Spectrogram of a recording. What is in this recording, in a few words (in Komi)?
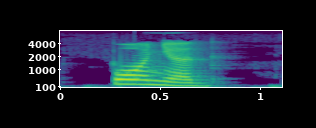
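"поньӧд", Komi, female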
